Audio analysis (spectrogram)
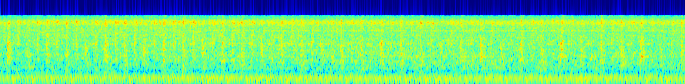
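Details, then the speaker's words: Engine at idle during a screwdriver rod-knock diagnosis: rough, steady idle with a faint rhythmic knock each revolution; sounds like the connecting rod banging on the crankshaft, rod knock. "hear that sounds like rod knock right there like the connecting rod is banging up definitely on the on the uh prank shot yep sounds like rod knock"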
